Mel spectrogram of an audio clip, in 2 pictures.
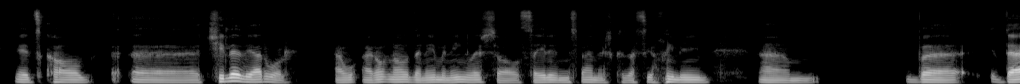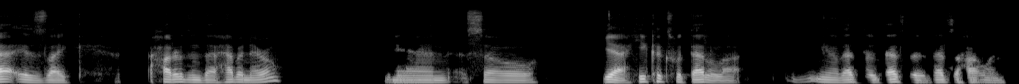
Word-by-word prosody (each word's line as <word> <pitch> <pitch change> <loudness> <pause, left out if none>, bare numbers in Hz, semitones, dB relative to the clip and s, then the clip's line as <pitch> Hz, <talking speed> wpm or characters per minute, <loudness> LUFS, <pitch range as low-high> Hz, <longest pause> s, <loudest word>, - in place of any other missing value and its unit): it's 110 -3 -1
called 110 -2 -1 0.4
u 115 - -3
uh, 100 -1 -2
chile 150 +3 +7
de 120 -4 +3
árbol. 115 -5 +1 0.5
I 100 - -2 0.3
I - - 0
don't 115 +1 0
know 115 0 +2
the 105 -1 -1
name 110 +2 +1
in 105 - 0
English, 110 -1 0
so 100 - -6
I'll 95 -1 -5
say 105 +2 -3
it 105 - +2
in 100 -1 -1
Spanish 100 -3 -5
'cause 100 - -12
that's 100 0 -7
the 110 - -4
only 120 +2 +1
name, 110 -1 +1 0.5
um, 95 -3 -4 0.9
but, 105 -2 +1 0.2
that 115 +1 +6
is, 105 -4 -1
like, 100 -3 0 0.8
hotter 120 0 +3
than 105 -2 -1
the 100 -2 -1
habanero 115 - -1 1.0
and 100 -1 -2 0.2
so, 100 -1 -3 0.6
yeah, 105 -6 +6
he 125 +8 0
cooks 130 +1 -3
with - - -2
that 110 0 +5
a 105 - 0
lot. 90 -1 -4 0.5
You 115 0 -6
know, 105 -1 -1
that's 110 +2 +1
a 105 - -1
that's 115 +1 +4
a 105 - +1
that's 110 0 0
a 110 - 0
hot 105 +1 -1
one. 100 -2 -6
105 Hz, 160 wpm, -23 LUFS, 100-110 Hz, 1.0 s, chile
